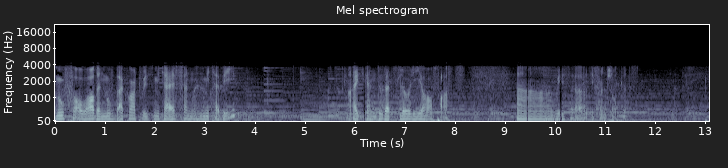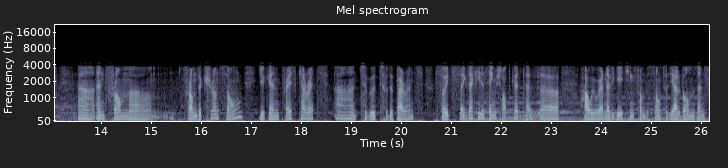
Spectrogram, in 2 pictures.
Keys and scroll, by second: 5.4-6.2 typing, 8.6-9.9 typing, 10.0 alt+b, 16.2-17.0 typing.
